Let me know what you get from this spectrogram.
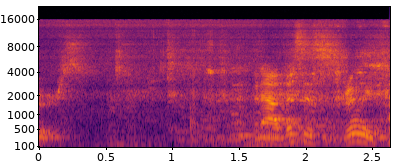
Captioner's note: audience laughing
